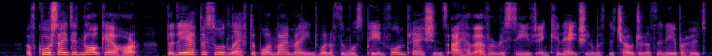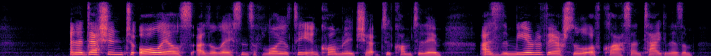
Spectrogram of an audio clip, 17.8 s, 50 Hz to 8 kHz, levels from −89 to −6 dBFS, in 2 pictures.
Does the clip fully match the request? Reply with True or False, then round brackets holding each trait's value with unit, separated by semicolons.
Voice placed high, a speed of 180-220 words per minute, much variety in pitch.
False (230 Hz; 185 wpm; 3.8 semitones)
